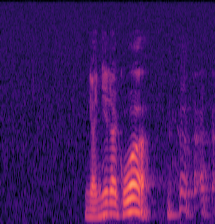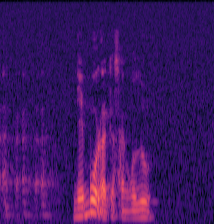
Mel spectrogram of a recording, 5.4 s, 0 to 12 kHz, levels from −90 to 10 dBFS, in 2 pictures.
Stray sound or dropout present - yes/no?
yes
